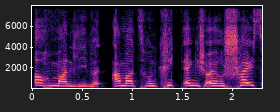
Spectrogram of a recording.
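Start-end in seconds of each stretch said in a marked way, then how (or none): none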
